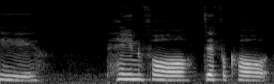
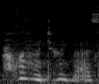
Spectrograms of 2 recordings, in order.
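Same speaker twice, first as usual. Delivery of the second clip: whispered to herself, much softer; whispering; 13 dB quieter, much faster than usual. Real, not acted. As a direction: breathe the question under your breath. Repeats question to herself, whispered.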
